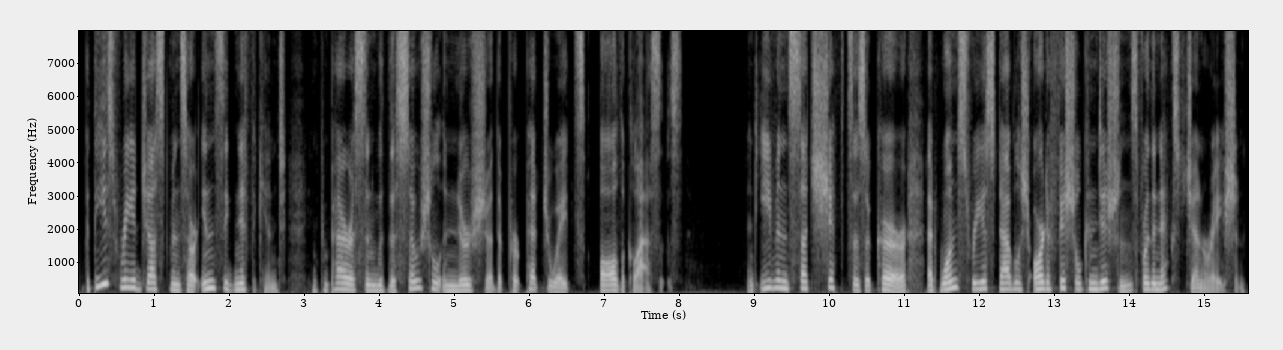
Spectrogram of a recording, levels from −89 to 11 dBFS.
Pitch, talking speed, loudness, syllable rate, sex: 185 Hz, 120 wpm, -20 LUFS, 4.6 syllables/s, female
